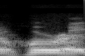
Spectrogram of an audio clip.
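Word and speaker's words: Ho99o9: or so and um this band hor like they actually spell their name H I mean it's it's hor like ho o r r o r but the way that they spell it is ho9909 oh NE yeah yeah yeah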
